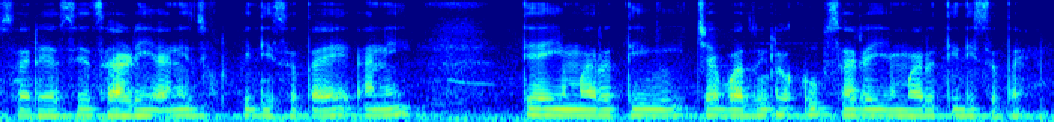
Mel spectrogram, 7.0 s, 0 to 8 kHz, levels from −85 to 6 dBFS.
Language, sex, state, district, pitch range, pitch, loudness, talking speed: Marathi, male, Maharashtra, Pune, 100-110 Hz, 105 Hz, -40 LUFS, 135 wpm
